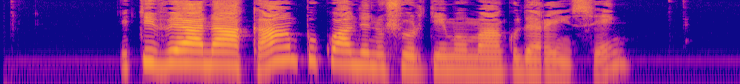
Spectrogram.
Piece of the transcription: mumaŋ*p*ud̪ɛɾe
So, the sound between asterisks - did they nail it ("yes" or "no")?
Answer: no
